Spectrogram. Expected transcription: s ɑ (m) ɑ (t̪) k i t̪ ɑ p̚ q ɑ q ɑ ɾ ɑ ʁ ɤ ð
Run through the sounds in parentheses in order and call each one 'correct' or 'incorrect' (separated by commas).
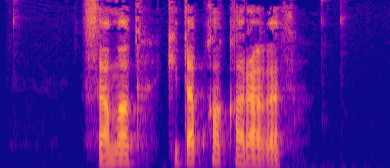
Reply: correct, correct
